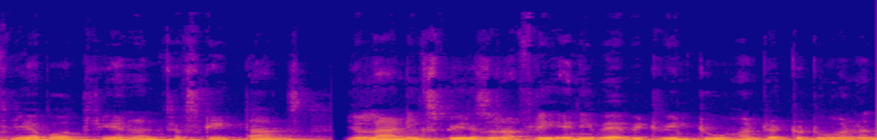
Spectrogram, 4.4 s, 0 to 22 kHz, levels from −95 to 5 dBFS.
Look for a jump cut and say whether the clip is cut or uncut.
cut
